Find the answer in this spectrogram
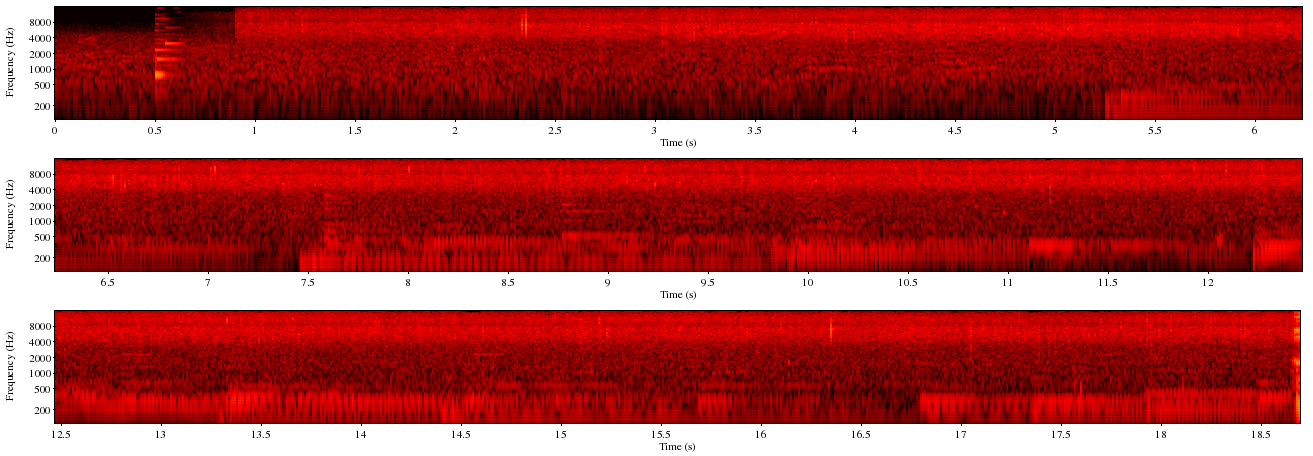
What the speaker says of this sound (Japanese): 雨が降ってきたみたい。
